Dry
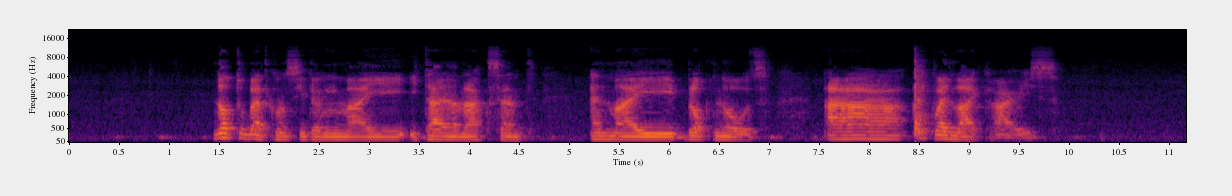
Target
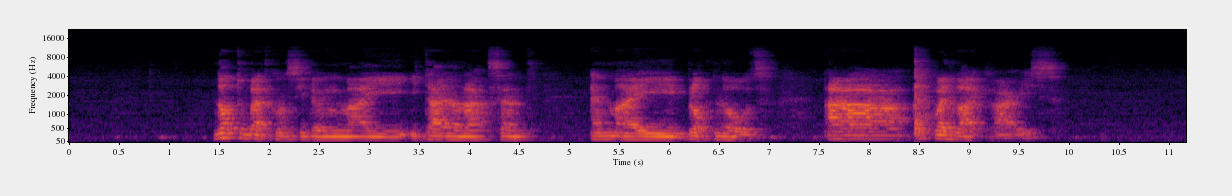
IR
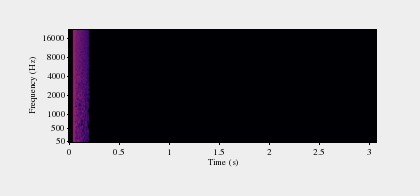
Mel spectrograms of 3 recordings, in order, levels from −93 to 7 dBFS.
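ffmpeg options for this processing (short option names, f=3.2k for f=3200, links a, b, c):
-filter_complex "[0:a]asettb=1/sr,asplit=3[a][b][c];[a]atrim=end=7.714[d];[b]atrim=start=7.71:end=8.29,asetpts=PTS-STARTPTS,afade=t=in:d=0.004:c=qsin,afade=t=out:st=0.576:d=0.004:c=qsin,aecho=1:1:4.2:0.61,atrim=end_sample=25578[e];[c]atrim=start=8.286[f];[d][e]acrossfade=d=0.004:c1=hsin:c2=qsin[g];[g][f]acrossfade=d=0.004:c1=qsin:c2=hsin[h];[1:a]atrim=start_sample=2205[i];[h][i]afir=irnorm=-1:irlink=0"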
